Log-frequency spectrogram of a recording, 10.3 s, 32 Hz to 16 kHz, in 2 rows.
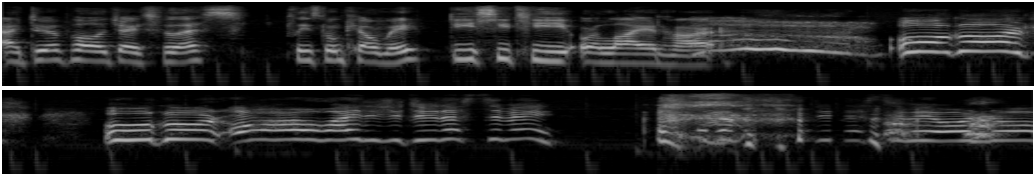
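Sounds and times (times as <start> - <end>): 
speech: 0.0 - 10.3
laughter: 8.4 - 10.2
dog whimpering and yipping: 9.6 - 10.3.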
